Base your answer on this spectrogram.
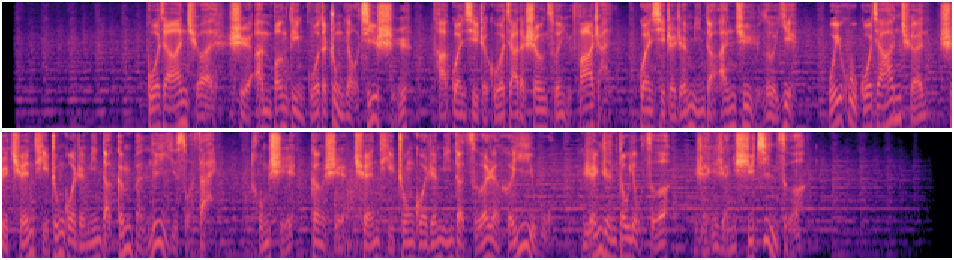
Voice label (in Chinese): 男 宣传片 中年音; 国家安全; 年轻多变; 大气浑厚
